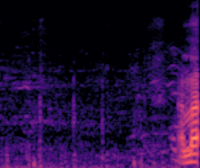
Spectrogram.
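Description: Faint footfalls of several people running on grass, a few soft thuds. A man's voice starts near the end.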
